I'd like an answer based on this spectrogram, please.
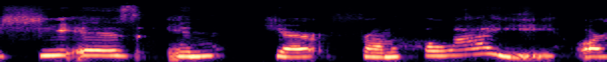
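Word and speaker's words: Hawaiʻi: is in here from Hawaii or Hawaii how they pronounce it there's apostrophes in the words and I'm practicing them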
